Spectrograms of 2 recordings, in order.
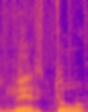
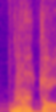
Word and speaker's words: Veretout: Si pronuncia Vertù, Veretù o Veretout? – Veretò. No. – Veretò. Veretò, ok.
